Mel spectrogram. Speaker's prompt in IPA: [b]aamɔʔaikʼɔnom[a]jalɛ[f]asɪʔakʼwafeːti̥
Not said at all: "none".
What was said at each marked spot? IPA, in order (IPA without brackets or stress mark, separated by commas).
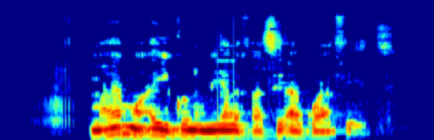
m, i, f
